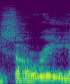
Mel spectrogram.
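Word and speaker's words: Sarie: he won something called the sorry sorry sorry it's s-a-r-i-e sorry I believe it's how you pronounce it award and that's the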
